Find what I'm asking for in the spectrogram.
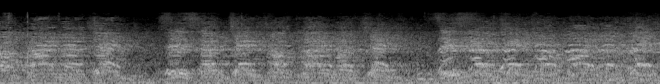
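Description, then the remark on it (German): About 200 climate demonstrators, mostly school students, chant and shout together in loud, rhythmic bursts while marching in pouring rain from the bus terminal through Städtli to the Peter-Kaiser-Platz, voices blending into a dense roar with a steady hiss of rain underneath. “Bei strömenden Regen haben sie ihr Anliegen weithin hörbar gemacht.”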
